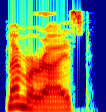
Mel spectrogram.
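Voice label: "memorized", British English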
